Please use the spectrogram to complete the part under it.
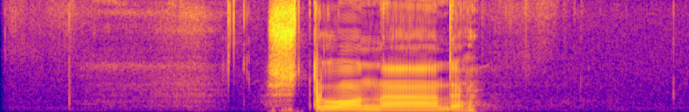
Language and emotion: Russian, sad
